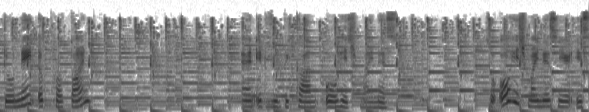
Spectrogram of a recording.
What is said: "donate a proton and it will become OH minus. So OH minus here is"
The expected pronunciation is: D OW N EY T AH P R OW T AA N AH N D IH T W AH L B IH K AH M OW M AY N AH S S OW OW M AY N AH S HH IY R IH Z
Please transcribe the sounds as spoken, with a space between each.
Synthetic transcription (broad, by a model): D OW N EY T AH P R OW T AA N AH N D IH T W AH L B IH K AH M OW M AY N AH S S OW OW M AY N AH S HH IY R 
